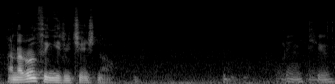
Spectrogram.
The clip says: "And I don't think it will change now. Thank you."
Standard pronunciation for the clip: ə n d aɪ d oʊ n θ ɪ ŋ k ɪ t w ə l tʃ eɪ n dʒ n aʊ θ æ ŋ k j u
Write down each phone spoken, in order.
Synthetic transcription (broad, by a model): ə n aɪ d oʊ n θ ɪ ŋ k ɪ t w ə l tʃ eɪ n dʒ n aʊ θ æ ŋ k j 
